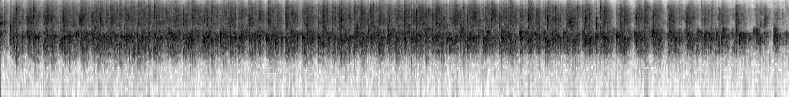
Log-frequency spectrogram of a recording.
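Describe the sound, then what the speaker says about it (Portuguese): Steady, dense audience applause fills the room at a book launch and discussion evening, sustained at an even, loud level for about twelve seconds with no break. "E eu peço uma salva de palmas"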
